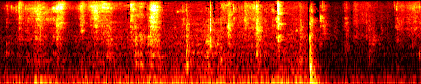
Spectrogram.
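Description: Close-up chewing of a crisp sweet persimmon (dangam) slice: dense crunching and wet mouth clicks, with a low thump about three seconds in, after which it goes quieter.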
